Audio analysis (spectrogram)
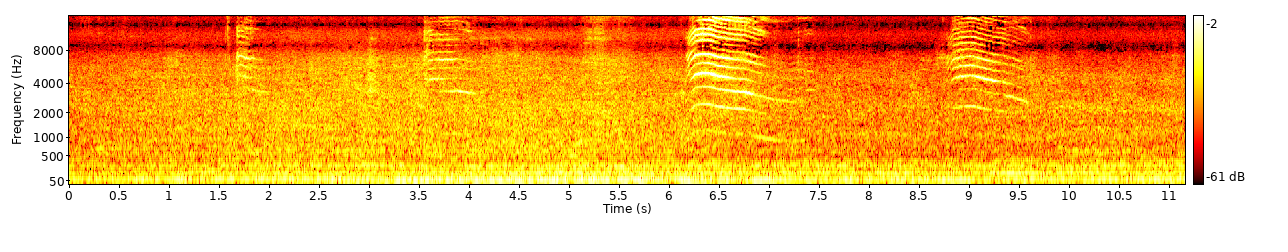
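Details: Tiny stray kittens in Istanbul meowing for their mother cat: thin, high, arching meows, a few faint ones early, then two louder drawn-out cries in the second half, over a steady low urban traffic rumble.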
